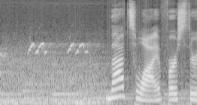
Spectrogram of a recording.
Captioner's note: birds chirping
